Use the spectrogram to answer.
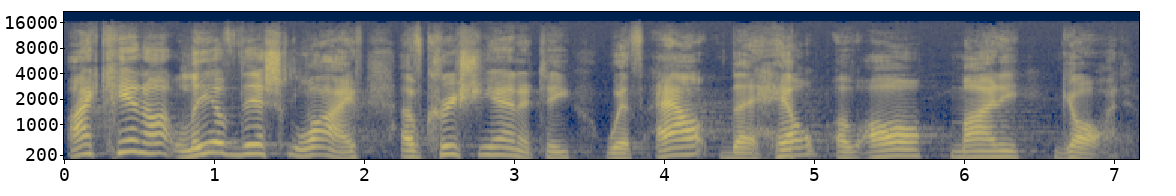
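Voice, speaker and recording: A man with an Oklahoma accent preaching a sermon in a church, with a folksy manner, dropping low and quiet and then rising loud. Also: animated, slow, hardly any pauses, in a large hall. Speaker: pastor.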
